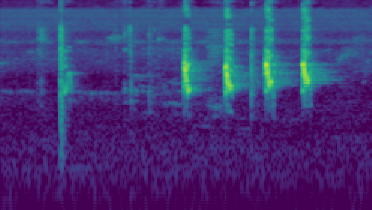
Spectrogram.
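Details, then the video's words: Sooty-headed bulbul in a master recording used to provoke a reluctant singer: one sharp note, a short pause, then four rich, burry chirps spaced about a third of a second apart. "pancingan dan masteran trucuk paling cepat di sambar trucuk malas/susah bunyi langsung nyaut"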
